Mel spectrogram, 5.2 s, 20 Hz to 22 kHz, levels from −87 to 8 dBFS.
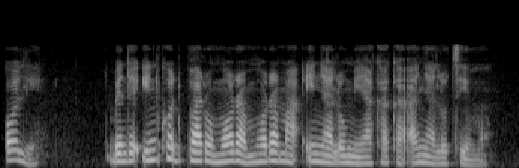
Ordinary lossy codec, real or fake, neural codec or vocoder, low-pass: none; real; none; 7.2 kHz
